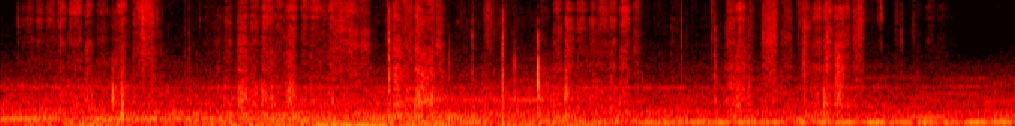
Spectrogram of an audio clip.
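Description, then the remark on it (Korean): A ballpoint pen scratches steadily across a notepad, with quick strokes and small taps in an irregular rhythm over a quiet hum, as missing supplies such as shampoo and magazines are checked and noted down in a shop. “가게 안은 한동안 모자란 비품을 체크해 메모장에 적는 소리만이 들리고 있었다.”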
